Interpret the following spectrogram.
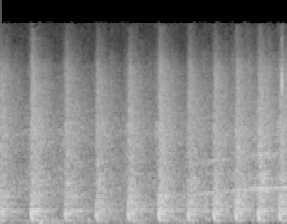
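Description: Spectators in the stands beating out a steady rhythm, sharp beats about two a second, while a kicker lines up a conversion.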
